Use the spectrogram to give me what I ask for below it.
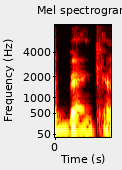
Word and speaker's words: Banchero: We can say Banchero.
